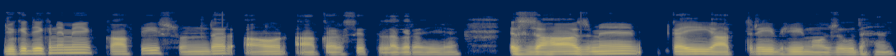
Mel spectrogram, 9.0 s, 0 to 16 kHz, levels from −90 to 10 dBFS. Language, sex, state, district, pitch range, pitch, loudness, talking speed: Hindi, male, Bihar, Gopalganj, 95-115 Hz, 105 Hz, -20 LUFS, 125 wpm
